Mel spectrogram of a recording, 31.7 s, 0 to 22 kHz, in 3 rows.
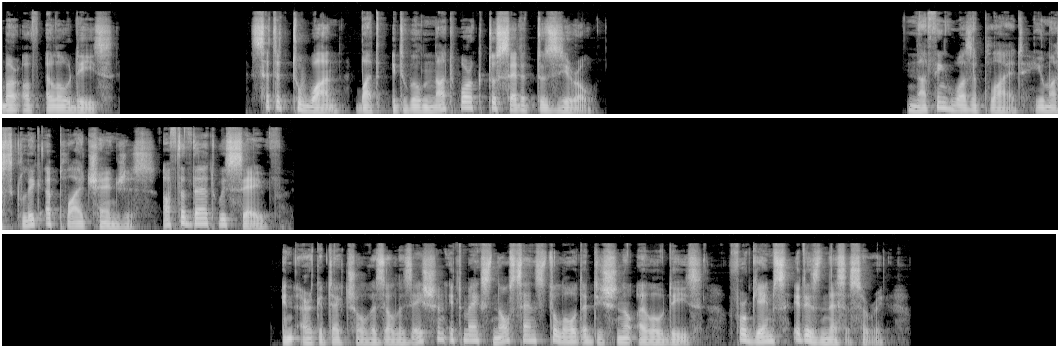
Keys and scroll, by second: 2.0 1, 2.8 0, 3.0 Return, 4.7 1, 5.1 Return, 7.2-9.5 typing, 12.2-12.8 s, 12.9-13.4 w, 13.6 s, 22.4-23.4 typing, 23.5 Return.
